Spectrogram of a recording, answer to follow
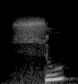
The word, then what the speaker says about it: sous: All right, and remember, sous, okay, final S not pronounced, so S-O-U, sous, sous-marin.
